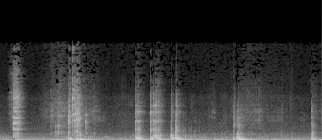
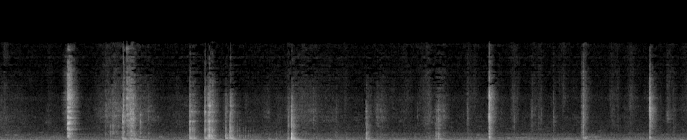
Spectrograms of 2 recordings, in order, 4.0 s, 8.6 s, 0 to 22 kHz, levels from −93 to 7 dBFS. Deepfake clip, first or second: second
